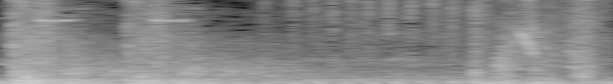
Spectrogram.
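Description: A rapid volley of gunfire that starts abruptly, with bullets striking a tree trunk and a couple of high falling whines near the end.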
